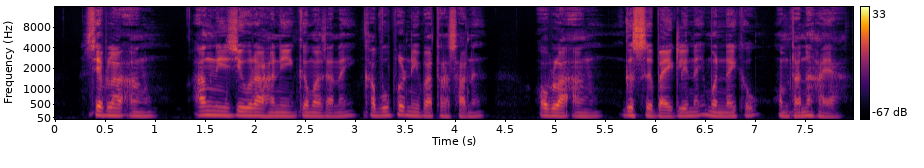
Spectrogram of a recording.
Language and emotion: Bodo, sad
